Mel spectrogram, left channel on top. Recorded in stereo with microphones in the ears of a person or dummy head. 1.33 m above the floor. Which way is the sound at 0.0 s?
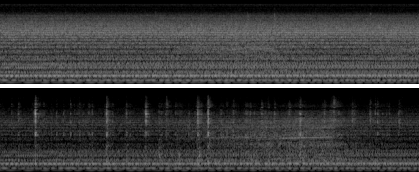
55° left (ahead or behind).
